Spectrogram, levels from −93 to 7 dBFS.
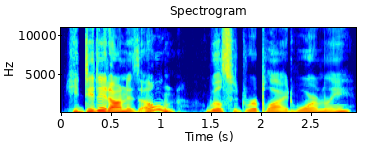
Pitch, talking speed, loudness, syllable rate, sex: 215 Hz, 185 wpm, -18 LUFS, 4.8 syllables/s, female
